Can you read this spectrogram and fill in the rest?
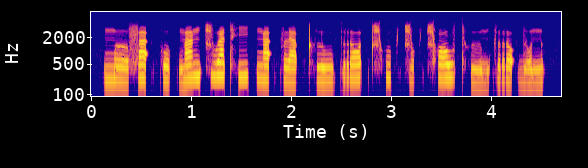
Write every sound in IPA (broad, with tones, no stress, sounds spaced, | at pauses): m ɤː˨˩ f a˥˩ ʔ k o˨˩ k̚ m a˥˩ ŋ t͡ɕ u˥˩ a̯ tʰ iː˥˩ k̚ ŋ a˥˩ ʔ k l a˨˩ p̚ kʰ l uː˧ p r ɔː˦˥ t̚ t͡ɕʰ u˦˥ k̚ t͡ɕ o˨˩ k̚ t͡ɕʰ ɔː˥˩ w tʰ ɯː˩˦ m k r ɔ˥˩ ʔ d o˦˥ n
